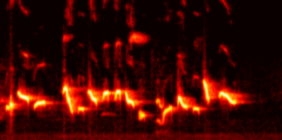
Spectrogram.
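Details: Clear fluting phrase of a Eurasian blackcap, recorded for hunting callers: rich whistled notes gliding between middle and high pitch in two quick bursts, mellow and free of other sounds.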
